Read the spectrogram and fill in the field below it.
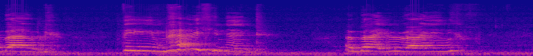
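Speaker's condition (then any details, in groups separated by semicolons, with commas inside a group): Cerebral palsy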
